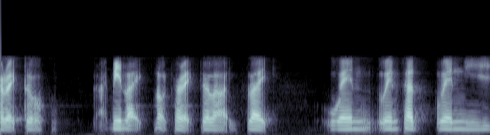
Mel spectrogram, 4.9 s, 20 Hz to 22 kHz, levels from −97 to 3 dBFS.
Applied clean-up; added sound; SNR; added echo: neural mask model DeepFilterNet 3.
